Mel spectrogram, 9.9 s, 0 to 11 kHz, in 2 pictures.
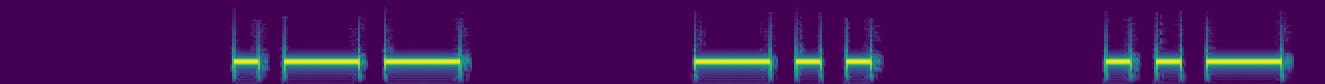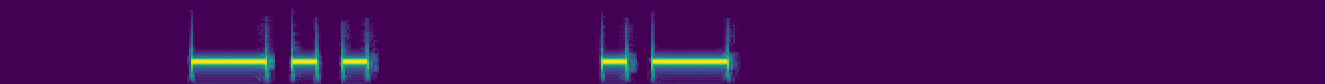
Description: Morse code, heard as a keyed tone, about 13 wpm, spaced as for 7 wpm, 800 Hz. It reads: WDUDA
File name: LEZIONI / 3 MWRO / 3 MW ws 12wpm 1816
